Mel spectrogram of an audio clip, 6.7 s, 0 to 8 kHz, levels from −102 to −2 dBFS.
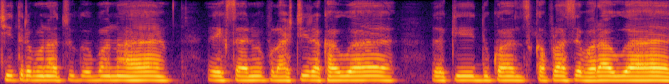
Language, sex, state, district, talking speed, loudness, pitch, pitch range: Hindi, male, Jharkhand, Deoghar, 135 wpm, -16 LUFS, 150 Hz, 145-150 Hz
